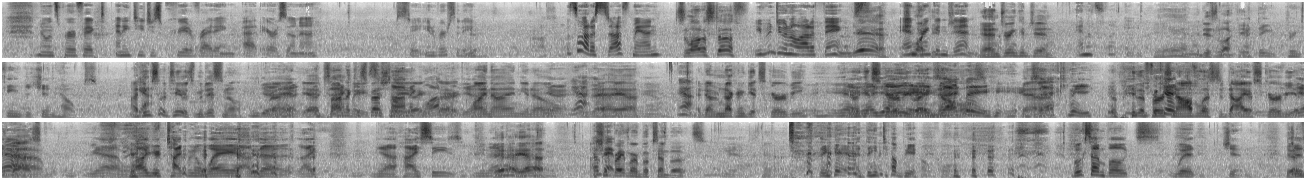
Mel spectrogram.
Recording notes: Live from the conference floor at AWP 2023.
